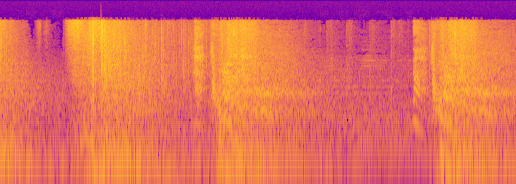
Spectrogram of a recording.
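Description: A Confringo blasting spell in a Hogwarts wizarding video game sounds as several booming explosions, each a broad loud burst with a rumbling tail, spaced a few seconds apart.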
